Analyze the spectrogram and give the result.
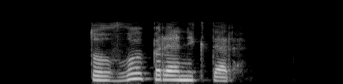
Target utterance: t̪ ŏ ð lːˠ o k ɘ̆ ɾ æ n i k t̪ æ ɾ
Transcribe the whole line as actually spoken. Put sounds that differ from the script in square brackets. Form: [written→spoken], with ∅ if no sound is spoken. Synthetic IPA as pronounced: t̪ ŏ ð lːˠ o [k→p] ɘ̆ ɾ æ n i k t̪ æ ɾ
